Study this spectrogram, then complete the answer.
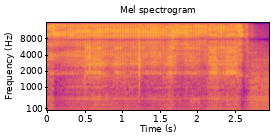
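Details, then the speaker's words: Doall 16" vertical bandsaw, 110 VAC, blade grinding wheel running: steady motor hum under a dry, even rasp with no chatter or surging; grinder runs normally. "Go to the grinding wheel, turn it on, you would grind your weld off the blade."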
